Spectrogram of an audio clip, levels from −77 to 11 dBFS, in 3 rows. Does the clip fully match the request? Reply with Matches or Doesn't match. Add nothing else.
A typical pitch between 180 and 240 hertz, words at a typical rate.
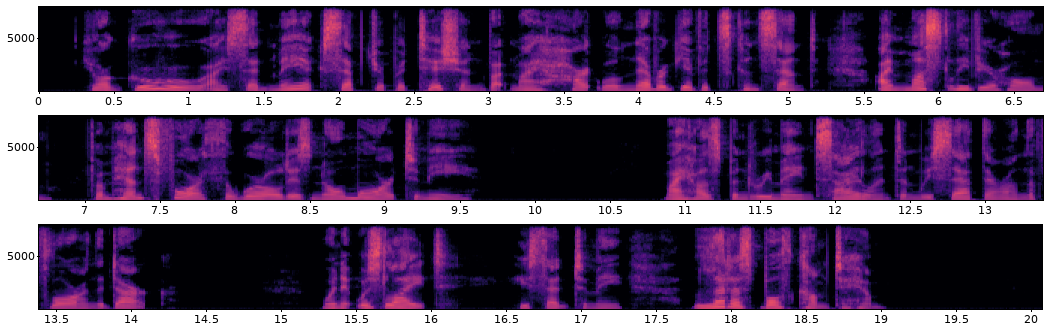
Matches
